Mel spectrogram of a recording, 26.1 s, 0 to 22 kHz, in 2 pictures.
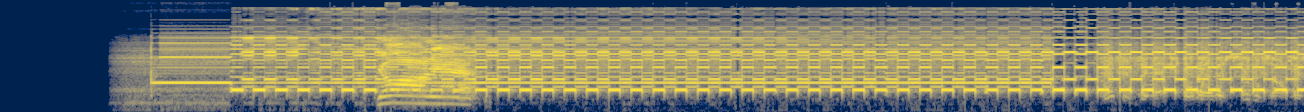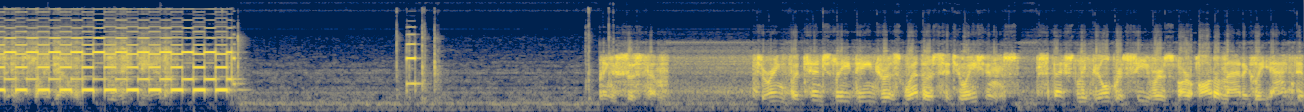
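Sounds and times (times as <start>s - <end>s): steady warning alarm tone: 1.5s - 15.5s
rapidly pulsing alarm beep: 1.6s - 15.5s.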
